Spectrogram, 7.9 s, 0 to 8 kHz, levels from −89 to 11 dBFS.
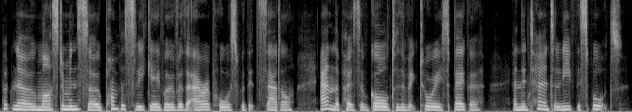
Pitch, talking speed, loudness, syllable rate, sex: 205 Hz, 210 wpm, -16 LUFS, 6.1 syllables/s, female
